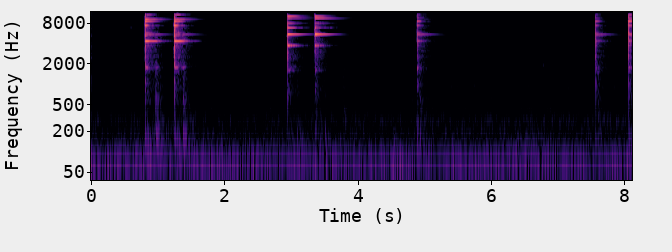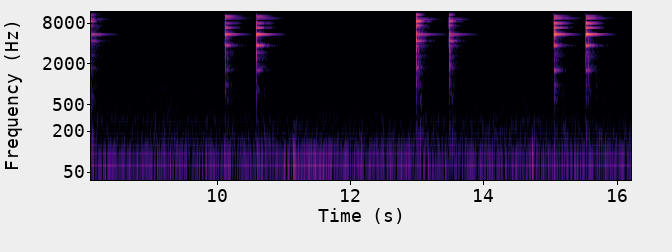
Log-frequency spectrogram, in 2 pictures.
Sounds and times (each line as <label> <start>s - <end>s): Knives being tapped by a knife sharpener 0.8s - 1.6s
Knives being tapped by a knife sharpener 4.8s - 5.2s
Knives being tapped by a knife sharpener 7.6s - 8.4s
Knives being tapped by a knife sharpener 13.0s - 13.8s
